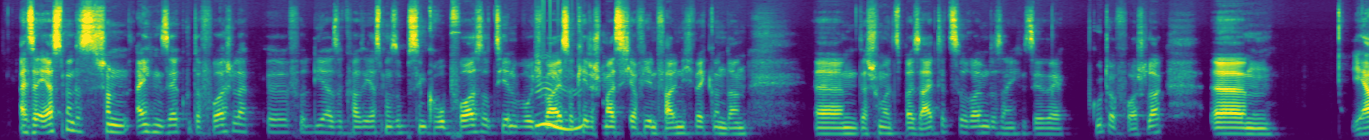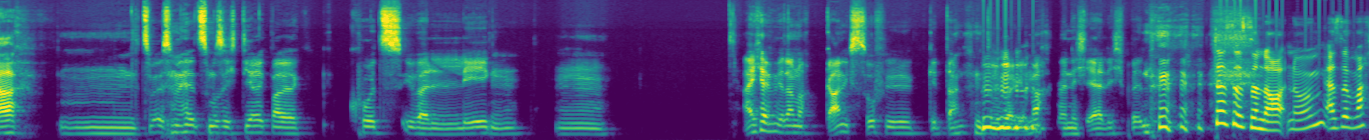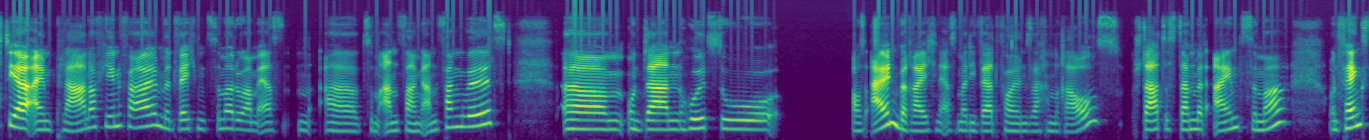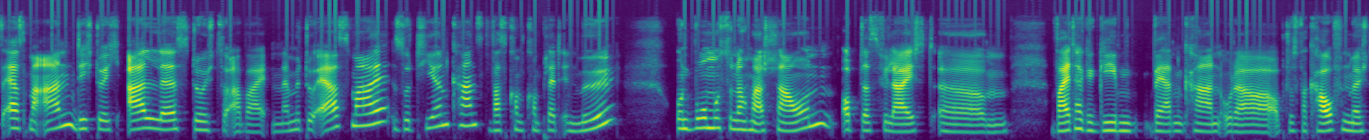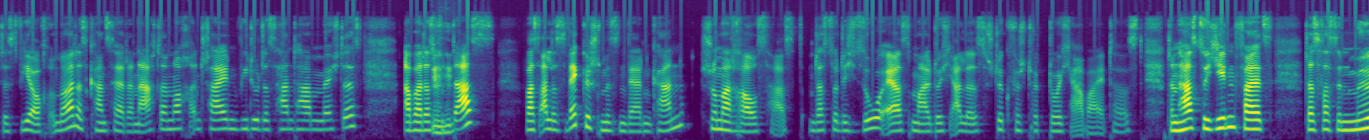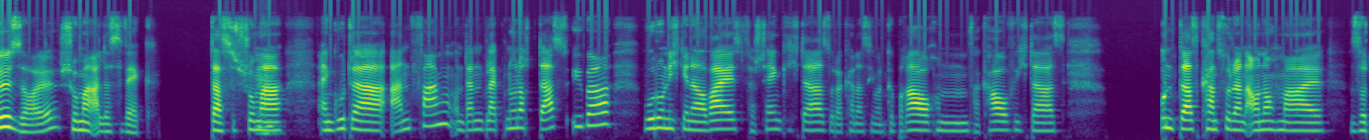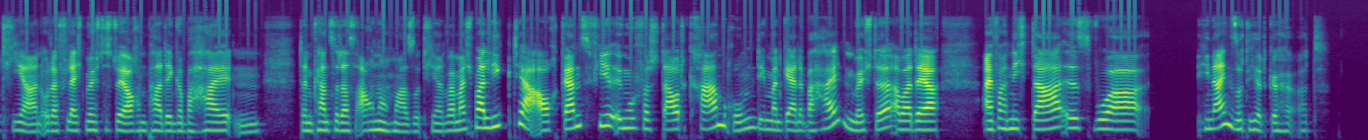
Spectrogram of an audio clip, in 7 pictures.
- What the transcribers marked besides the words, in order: distorted speech; other background noise; laughing while speaking: "jetzt muss ich"; chuckle; laughing while speaking: "Gedanken"; chuckle; stressed: "alles"; laughing while speaking: "hineinsortiert gehört"
- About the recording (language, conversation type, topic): German, advice, Meine Wohnung ist voller Sachen – wo fange ich am besten mit dem Ausmisten an?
